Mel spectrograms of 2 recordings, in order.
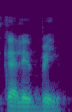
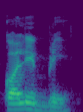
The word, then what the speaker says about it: Colibri: Now this is the whole process of this Calibri, sorry, Colibri.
